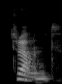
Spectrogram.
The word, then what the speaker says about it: trente: So the N doesn't just disappear, it gets swallowed into the nose a bit, and that affects the vowel before. We see trente is spelled with an E, but we hear something more like an A in trente.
